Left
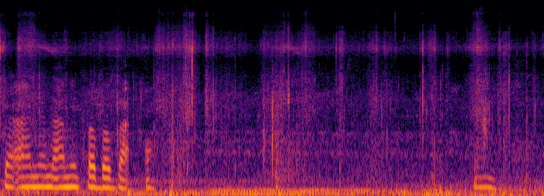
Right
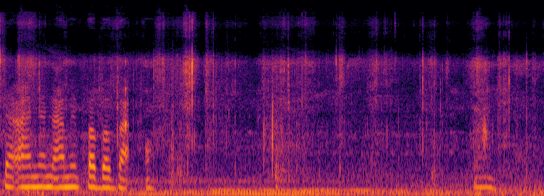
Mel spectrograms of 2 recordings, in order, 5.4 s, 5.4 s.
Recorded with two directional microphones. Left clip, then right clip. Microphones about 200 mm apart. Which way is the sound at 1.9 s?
25° right (ahead or behind).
